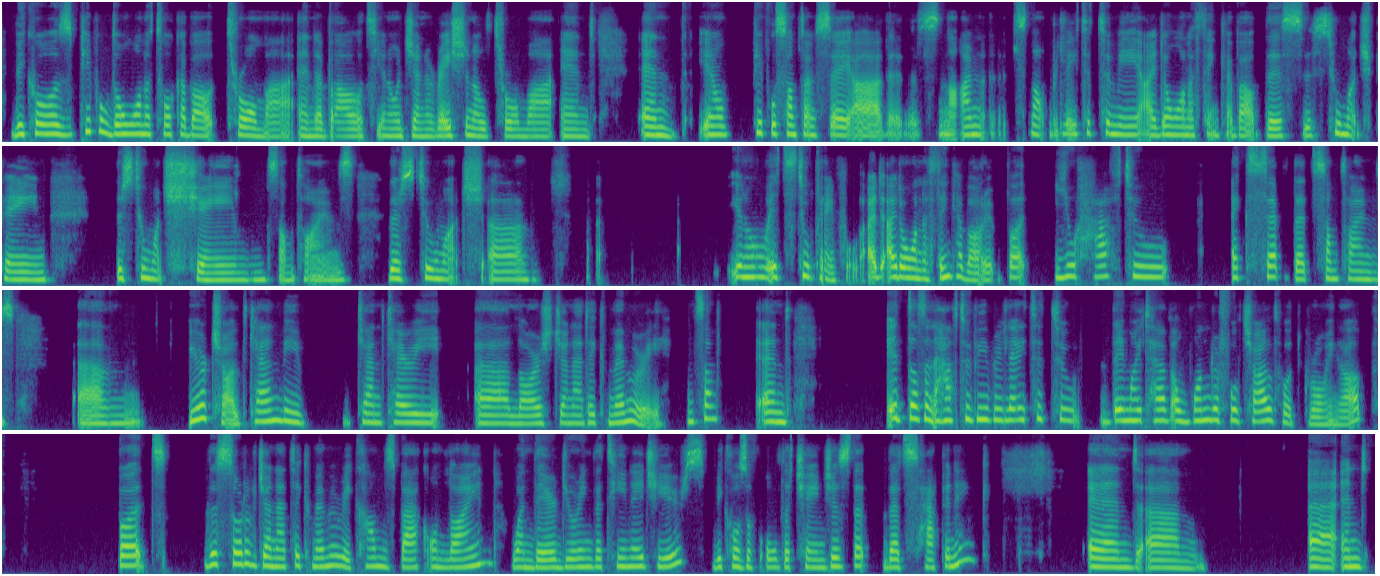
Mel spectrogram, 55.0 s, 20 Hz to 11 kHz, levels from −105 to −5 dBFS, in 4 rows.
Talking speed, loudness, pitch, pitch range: 140 wpm, -27 LUFS, 205 Hz, 185-235 Hz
